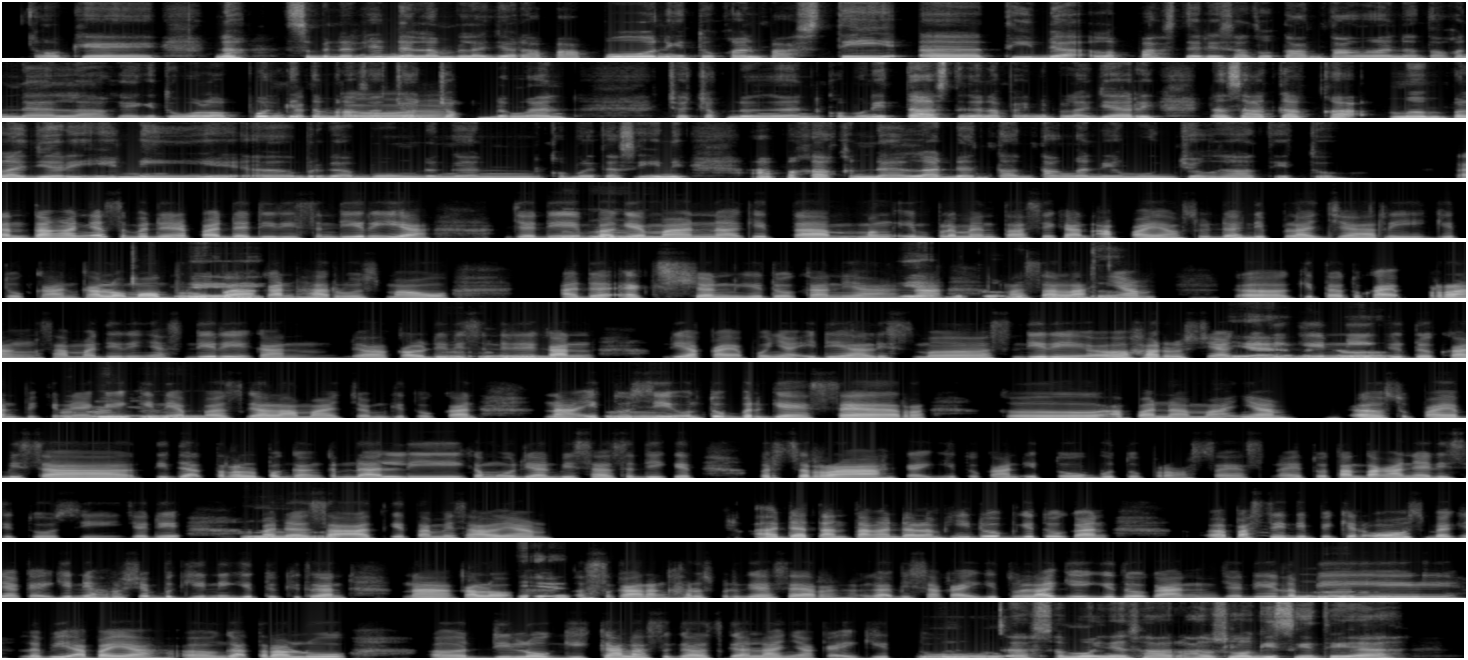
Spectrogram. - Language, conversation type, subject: Indonesian, podcast, Pengalaman belajar apa yang mengubah cara pandangmu?
- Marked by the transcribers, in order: tapping; in English: "action"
